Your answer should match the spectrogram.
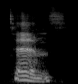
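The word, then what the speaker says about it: Tems: i think i got this one right teams tim's that's on the future song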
